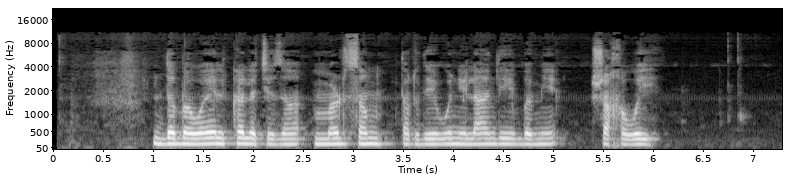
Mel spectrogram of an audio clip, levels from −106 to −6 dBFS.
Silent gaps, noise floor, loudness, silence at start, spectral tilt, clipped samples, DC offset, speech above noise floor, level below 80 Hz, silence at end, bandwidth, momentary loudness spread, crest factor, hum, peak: none; -63 dBFS; -17 LUFS; 0.75 s; -7.5 dB/octave; under 0.1%; under 0.1%; 48 dB; -54 dBFS; 1.25 s; 10.5 kHz; 11 LU; 18 dB; none; 0 dBFS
